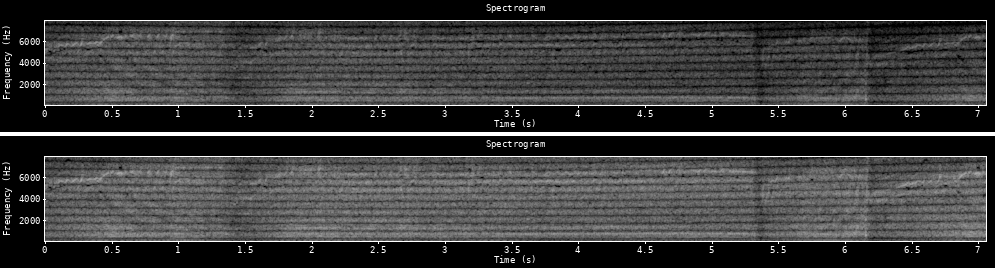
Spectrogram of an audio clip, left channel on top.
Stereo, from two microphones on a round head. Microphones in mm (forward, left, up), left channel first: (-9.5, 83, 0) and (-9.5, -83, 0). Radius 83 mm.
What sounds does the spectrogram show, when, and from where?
0.0 s a drone: 10° right (ahead or behind); by 7.1 s 55° right (ahead or behind)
